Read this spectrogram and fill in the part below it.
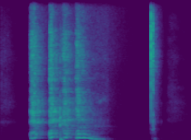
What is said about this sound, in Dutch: Ik ga even hoesten.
